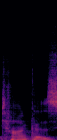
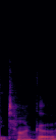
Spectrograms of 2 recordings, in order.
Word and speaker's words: tanka: to write I mean or I should say Tonka you don't put the Tonka are fun to write in in Japanese it's there there is no you know you don't say tonas you just say tanka singular for both singular and plural okay um what is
